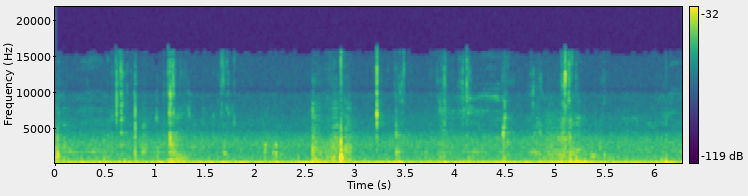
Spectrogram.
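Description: A person chewing food with small mouth clicks and smacks, one sharper click about three seconds in, over a low steady hum.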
